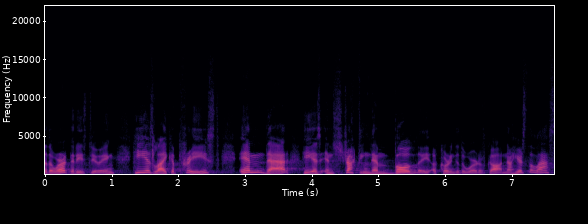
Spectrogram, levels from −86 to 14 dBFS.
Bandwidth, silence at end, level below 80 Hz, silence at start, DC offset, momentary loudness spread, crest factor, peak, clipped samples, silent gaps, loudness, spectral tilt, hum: 14 kHz; 0 s; -78 dBFS; 0 s; under 0.1%; 12 LU; 22 dB; -14 dBFS; under 0.1%; none; -35 LUFS; -6 dB/octave; none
